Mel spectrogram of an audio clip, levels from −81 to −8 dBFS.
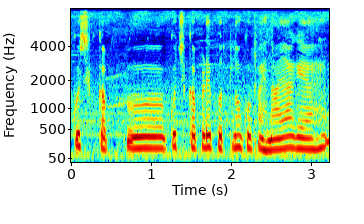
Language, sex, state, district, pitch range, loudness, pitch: Hindi, male, Madhya Pradesh, Katni, 175-190 Hz, -15 LUFS, 185 Hz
